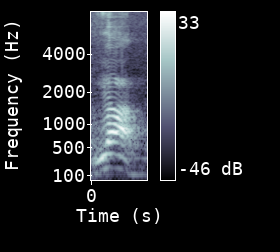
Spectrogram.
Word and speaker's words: heir: ইয়ার, underline করো ইয়ার, এটা উচ্চারণ যারা জানো না তারা ভালো করে জেনে নাও, ঠিক আছে?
